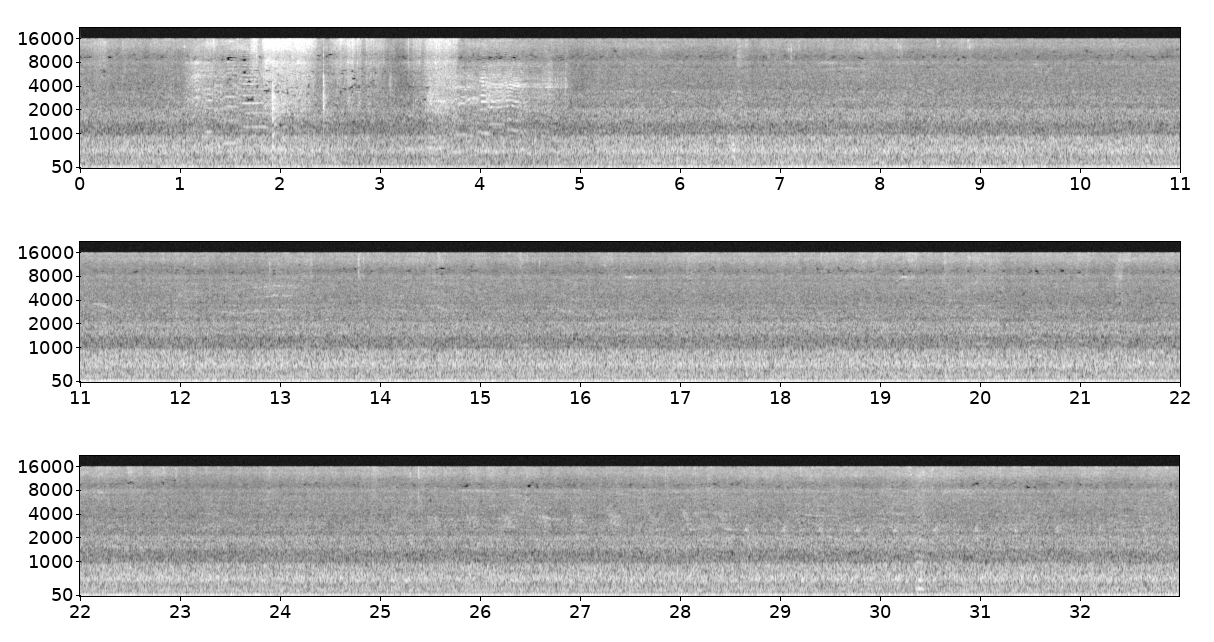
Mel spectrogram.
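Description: A swarm of flies buzzing steadily while they feed on chicken bones, with a few short rustling noises between one and four seconds in.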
